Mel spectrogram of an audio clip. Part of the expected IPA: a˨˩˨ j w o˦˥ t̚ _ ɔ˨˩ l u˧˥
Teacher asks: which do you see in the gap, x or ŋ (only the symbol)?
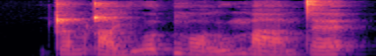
ŋ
